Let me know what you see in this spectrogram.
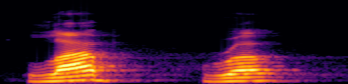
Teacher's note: That's the American pronunciation. Lab-ra-to-ry, with the stress on the first syllable, laboratory.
